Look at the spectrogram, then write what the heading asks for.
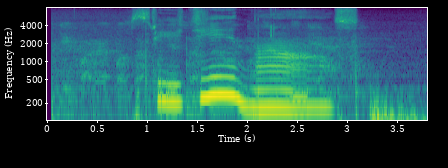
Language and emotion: Russian, sad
